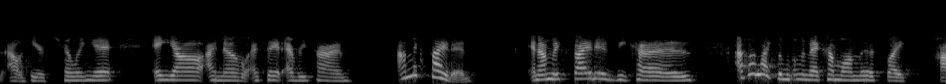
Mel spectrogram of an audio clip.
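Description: Speech with a plainly audible rough, synthetic quality and nothing above 4 kHz, the sound of the G.729 codec at 8 kbit/s rebuilding the voice from a vocal tract filter, pitch predictor and sparse pulses. At 2.38–2.45 s, 4.21–4.27 s, 6.12–6.18 s and 7.88–8.01 s, the sound smears into a fading buzzy tone or coloured noise and then recovers weakly. This is VoIP packet loss concealed by the speech codec, with about 20 ms missing in each of the first three gaps, fitting one lost packet each, and 40 ms in the last, fitting two. Because each frame builds on the last, the decoder's guess carries on past every gap.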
